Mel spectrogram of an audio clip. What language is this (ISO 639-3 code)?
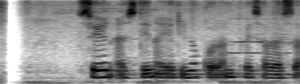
sun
